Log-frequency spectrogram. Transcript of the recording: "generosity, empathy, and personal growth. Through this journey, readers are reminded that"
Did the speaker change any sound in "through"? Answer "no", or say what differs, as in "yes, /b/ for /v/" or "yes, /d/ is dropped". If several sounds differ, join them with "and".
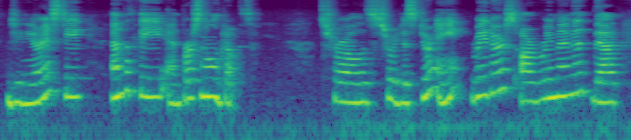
yes, /s/ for /θ/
